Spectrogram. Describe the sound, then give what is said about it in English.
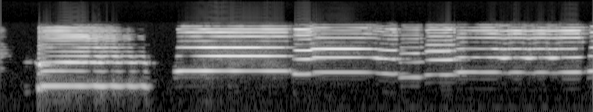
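A country tuned harmonica plays alone in bright, reedy tones: a short chord-like note, a brief pause, then a long sustained passage that shifts between notes. “Here's a country tuned harmonica.”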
